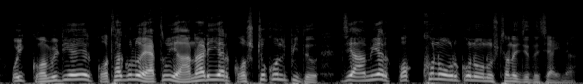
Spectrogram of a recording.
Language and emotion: Bengali, disgusted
